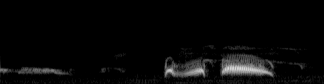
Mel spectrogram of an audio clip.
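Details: Quieter take of a spotted dove in the 'thổ pha' style calling females and provoking fights: a faint soft coo, a pause, then a hooked double note and a long burry, throbbing final coo.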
